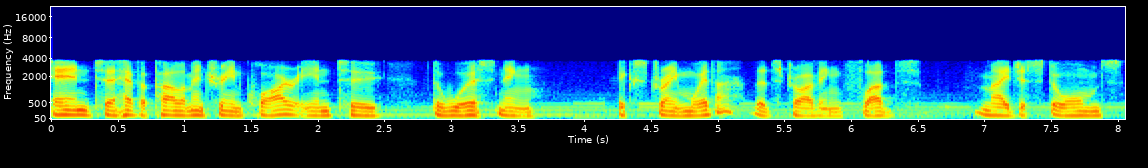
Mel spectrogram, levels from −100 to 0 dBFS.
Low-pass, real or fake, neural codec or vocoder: 3.6 kHz; real; none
